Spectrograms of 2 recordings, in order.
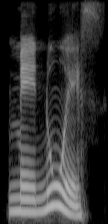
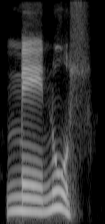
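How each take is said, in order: First: Menúes with an extra "es" after the ú; "menúes" with stressed nú, then "es"; wrong plural menúes. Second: Menús ending straight on a stressed "-nús"; "menús" with only an s after the ú; correct plural menús. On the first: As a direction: say "menúes" slowly in three syllables, me-nú-es. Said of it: "El plural de menú no es". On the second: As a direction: say "menús" slowly in two syllables. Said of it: "no es menúes". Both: Shown as a demonstration.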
